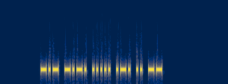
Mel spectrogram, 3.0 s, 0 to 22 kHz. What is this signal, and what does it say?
Morse code, heard as a keyed tone, about 46 wpm, 700 Hz. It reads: KC5RIM
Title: USA Call Signs - 4x Character Spacing - 45wpm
